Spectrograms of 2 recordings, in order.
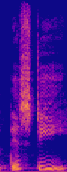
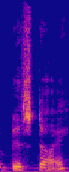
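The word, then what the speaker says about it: Bisti: Maria reading she read she read the bti but locally we say the bisty and oh my goodness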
